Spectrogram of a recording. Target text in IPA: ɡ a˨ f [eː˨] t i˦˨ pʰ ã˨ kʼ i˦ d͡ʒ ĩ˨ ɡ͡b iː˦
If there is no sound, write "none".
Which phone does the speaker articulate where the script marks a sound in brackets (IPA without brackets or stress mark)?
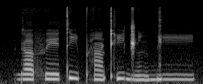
eː˨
